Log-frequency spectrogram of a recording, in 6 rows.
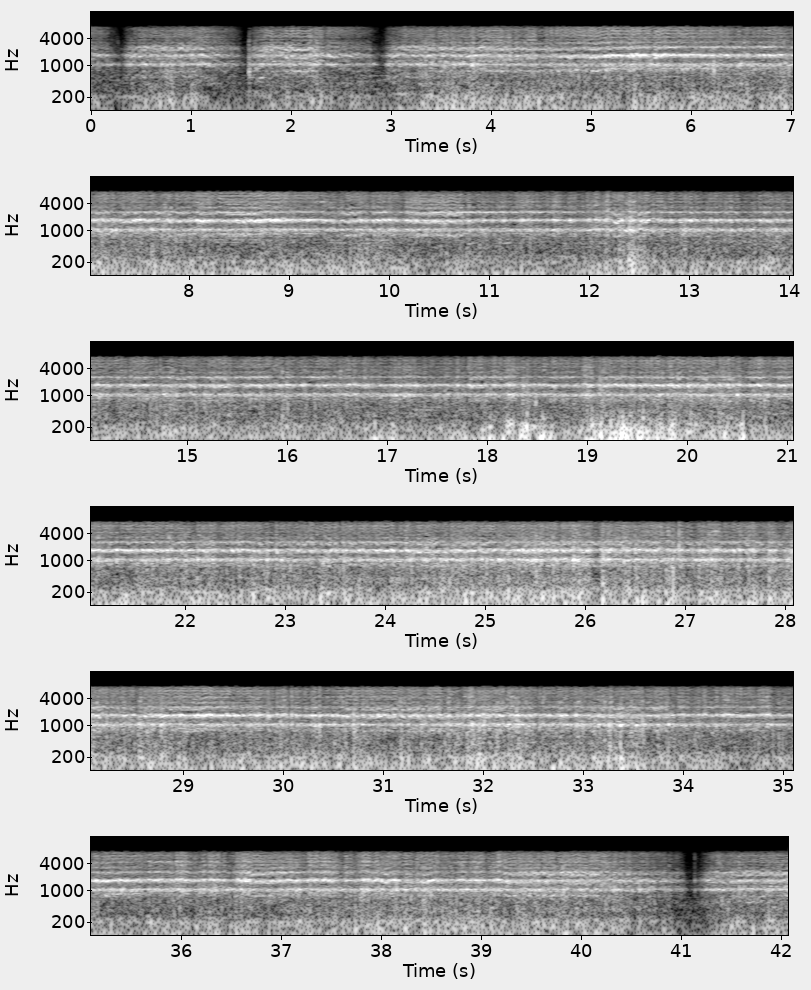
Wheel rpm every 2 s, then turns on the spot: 90, 100, 210, 230, 220, 230, 240, 230, 230, 230, 230, 230, 220, 230, 230, 230, 230, 230, 230, 220, 100.
none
